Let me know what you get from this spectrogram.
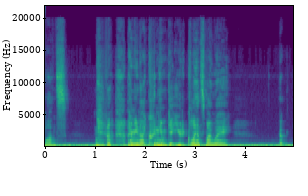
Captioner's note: chuckle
